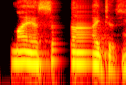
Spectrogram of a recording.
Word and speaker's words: myositis: Because I know you come out about this IBM, I'm going to pronounce it wrong, inclusion body mitosis. Am I saying it right? – Myositis. – Myositis. I apologize.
